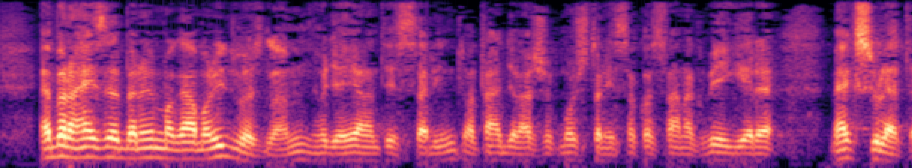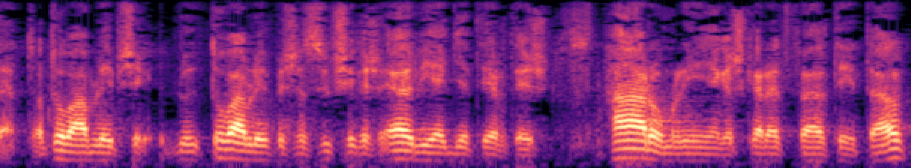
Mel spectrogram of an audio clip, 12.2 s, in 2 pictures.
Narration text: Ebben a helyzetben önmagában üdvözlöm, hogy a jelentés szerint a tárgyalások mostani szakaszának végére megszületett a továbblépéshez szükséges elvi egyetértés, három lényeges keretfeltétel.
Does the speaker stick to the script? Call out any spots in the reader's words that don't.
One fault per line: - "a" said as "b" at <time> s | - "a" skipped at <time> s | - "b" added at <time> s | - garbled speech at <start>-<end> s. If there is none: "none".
none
